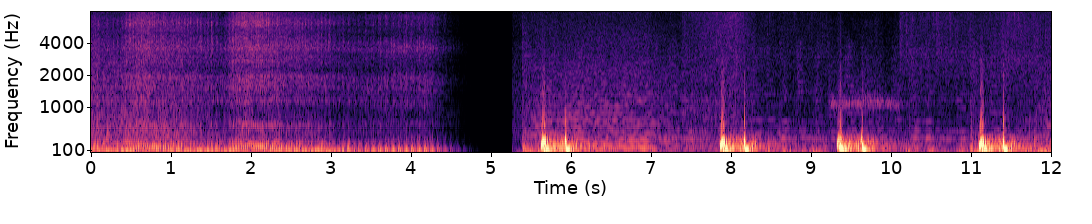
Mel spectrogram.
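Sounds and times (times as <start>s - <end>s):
motorcycle engine revving: 0.1s - 4.9s.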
